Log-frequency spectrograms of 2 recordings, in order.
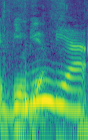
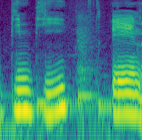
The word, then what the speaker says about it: Bimbia: You see those people came to this meti but now they cannot pronounce the name Bimi. They started calling her Bimia. Bimi was not. No, my name is not Bimia.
